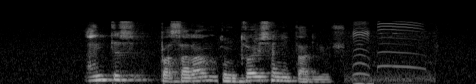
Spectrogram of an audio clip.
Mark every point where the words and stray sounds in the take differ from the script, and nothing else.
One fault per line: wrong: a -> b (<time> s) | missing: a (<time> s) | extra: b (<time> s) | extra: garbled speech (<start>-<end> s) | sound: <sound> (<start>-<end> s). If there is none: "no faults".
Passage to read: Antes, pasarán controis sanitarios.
sound: squeak (3.5-4.3 s)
